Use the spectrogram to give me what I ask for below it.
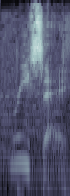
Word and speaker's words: Rise: character christmas gift confirmed her name is pronounced reese i'm gonna mess this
